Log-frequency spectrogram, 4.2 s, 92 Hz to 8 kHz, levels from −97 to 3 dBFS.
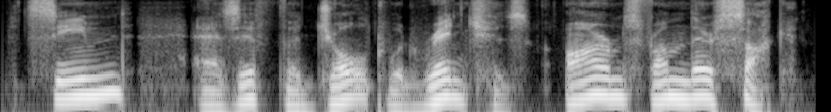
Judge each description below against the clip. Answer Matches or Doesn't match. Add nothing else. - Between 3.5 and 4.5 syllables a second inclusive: Matches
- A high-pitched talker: Doesn't match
